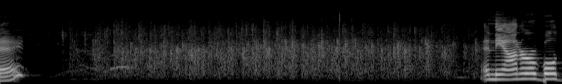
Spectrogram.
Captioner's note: applause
